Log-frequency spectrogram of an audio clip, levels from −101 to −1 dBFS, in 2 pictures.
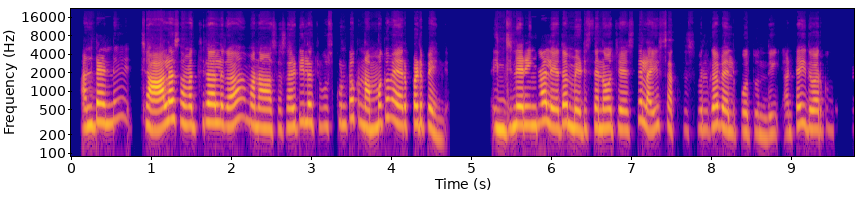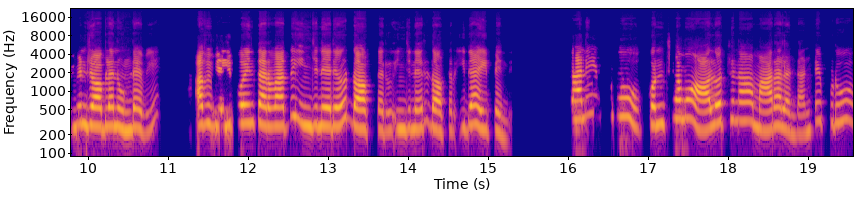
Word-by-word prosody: అంటే 280 +4 +4
అండీ, 310 +2 -3 0.4
చాలా 260 +4 +10
సంవత్సరాలుగా 295 0 +2 0.2
మన 285 -2 0 0.2
సొసైటీలో 270 +5 -2
చూసుకుంటే 275 +3 -10
ఒక 330 - -14
నమ్మకవేర్పడిపోయింది. 285 - 0 0.6
ఇంజినీరింగా 280 +5 +3
లేదా 265 +3 +3
మెడిసెనో 255 +1 -1
చేస్తే 240 +5 -4
లైఫ్ 245 +5 -3
సక్సెస్‌ఫుల్‌గా 245 +1 -6
వెళ్ళిపోతుంది. 220 -4 -8 0.2
అంటే, 220 +5 -9
ఇదివరకు 245 -1 -3
గవర్నమెంట్ 270 +3 -8
జాబులనుండేవి. 265 -3 0 0.6
అవి 290 +1 0
వెళ్ళిపోయిన 295 +4 -1
తరవాత 275 0 +2 0.2
ఇంజినీరు, 275 0 -1 0.2
డాక్టరు, 245 -2 +1
ఇంజినీరు, 250 +3 -7
డాక్టరు, 235 -1 -3
ఇదే 290 +3 -2
అయిపోయింది, 230 -7 -9 0.8
కానీ 360 +4 +3
ఇప్పుడూ 395 0 -11 0.3
కొంచము 355 +6 -2 0.2
ఆలోచనా 325 +6 -1 0.2
మారాలండి. 235 -3 -3
అంటే, 230 +8 -14
ఇప్పుడూ 310 -1 -11
270 Hz, 110 wpm, -21 LUFS, 245-295 Hz, 0.8 s, చాలా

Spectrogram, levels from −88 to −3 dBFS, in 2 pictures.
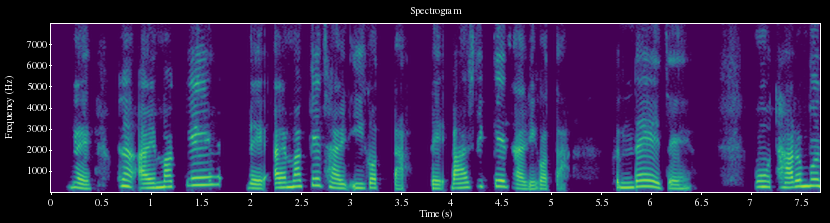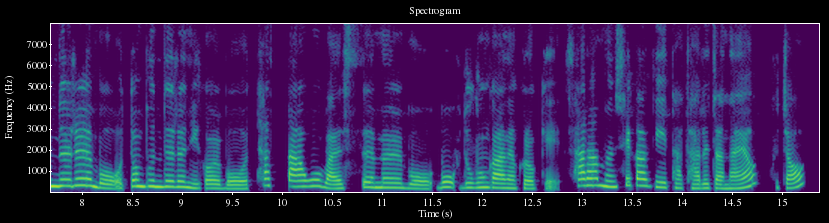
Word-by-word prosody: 네. 215 -6 0 0.2
그냥 290 -3 +3
알맞게 265 - +3 0.3
네 195 -2 +1
알맞게 280 +8 +3
잘 220 -8 0
익었다. 210 0 -3 0.2
네. 185 -2 0
맛있게 270 +6 +1
잘 180 -3 0
익었다. 170 0 -5 0.4
근데 260 +4 +3
이제 185 -3 -3 0.6
뭐 265 0 +1
다른 235 +5 +4
분들은 305 +1 +4
뭐 205 -6 +1
어떤 290 0 +1
분들은 265 -2 +2
이걸 195 -1 -2
뭐 175 -1 -1
탔다고 295 -3 0
말씀을 225 +3 -1
뭐 185 -3 -3
뭐 240 +3 0
누군가는 220 -2 0
그렇게 185 -1 -5
사람은 315 -3 +2
시각이 300 -5 -1
다 215 -3 -7
다르잖아요. 195 - -2
그죠? 230 - -2
230 Hz, 275 characters per minute, -23 LUFS, 200-285 Hz, 0.6 s, 다른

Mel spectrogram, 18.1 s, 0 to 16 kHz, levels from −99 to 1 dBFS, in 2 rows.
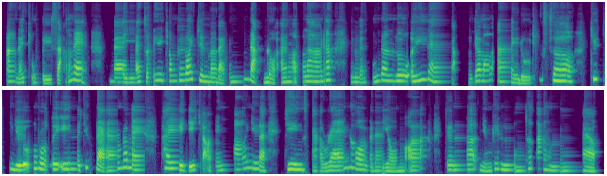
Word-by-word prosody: Ăn 220 -2 +1
đã 170 - -2
chuẩn 190 -2 -10
bị 150 0 -1
sẵn - - 0
nè. 270 -2 +4 0.3
Và 190 -3 +2
giả 185 +2 -1
sử 195 - -1
như 265 +1 -2
trong 245 -2 -4
cái 265 +1 -2
quá 290 +2 +5
trình 240 -6 +1
mà 195 -1 -1
bạn - - 0
muốn 210 +10 -6
đặt - - +3
đồ 180 -3 0
ăn 200 +5 -2
online 220 +1 -1
á, 275 +1 +2 0.3
thì 195 - -7
bạn 175 -1 -6
cũng 210 +5 -4
nên 255 -2 +1
lưu 240 -1 +3
ý 265 +6 +2
là 205 -6 -3
đặt - - -8 0.2
cái 240 - +2
món 240 -1 -2
ăn 210 0 -2
đầy 170 -3 -2
đủ 145 -2 0
chất 285 - -14
xơ, 245 -4 +5 0.3
chất 320 - +2 0.2
dinh 235 - +1
dưỡng 205 +3 +9
protein 235 0 +2
và 200 - -2
chất 300 - -4
đạm 170 - +3
đó 310 - +3
bạn, 205 -8 +1 0.3
thay 265 -1 +3
vì 195 -1 +5
chỉ 185 +3 +5
chọn - - +2
những 190 +2 -8
món 225 +4 -3
như 260 -3 0
là 160 - +2 0.3
chiên, 225 -1 +5
xào, 155 -2 -4
rán 185 +9 +2
thôi 220 -3 +2
và 165 0 -5
dầu 150 -1 -2
mỡ 155 +1 -4 0.2
á. 265 - -7 0.3
Cho 205 0 -1
nên 200 0 -5
á 215 0 0
những 160 -4 -4
cái 240 - -4
lượng 205 -7 -2
thức 255 - -3
ăn 205 -8 -4
mình 165 0 -9
vào 160 -4 +2
210 Hz, 240 wpm, -22 LUFS, 180-245 Hz, 0.3 s, dưỡng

